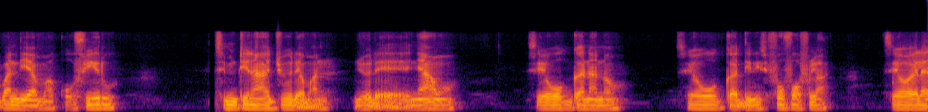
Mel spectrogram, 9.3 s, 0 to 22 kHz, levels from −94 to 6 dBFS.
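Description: At about 2.10 s the speech drops into a hard-edged hole of silence, roughly 60 ms of lost audio, which sounds like a few packets going missing in a row. That's packet loss on an ADPCM call: the G.722 stream, running at 64 kbit/s, loses its place, so its predictor and step size no longer match the sender's. When the speech comes back it's a bit distorted, settling by around 2.29 s.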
